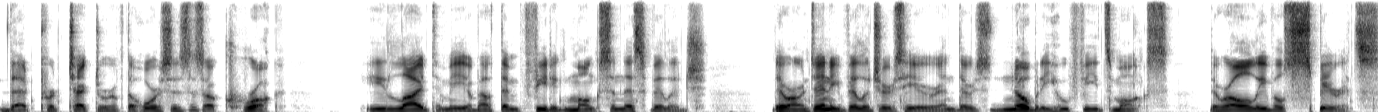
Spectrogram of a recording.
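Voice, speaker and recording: A man uses a put-on character voice with a very deep, low pitch. He keeps a moderate pace on a very clean recording with a silent background. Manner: whining, complaining.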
